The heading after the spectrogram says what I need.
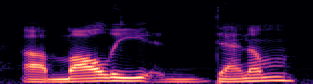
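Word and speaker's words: molybdenum: we'll talk about that here in a minute Mali denim that's how you pronounce it again is a little low and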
